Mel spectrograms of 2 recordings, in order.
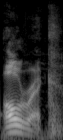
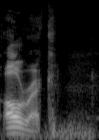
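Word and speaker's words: Ullrich: Lennox Olrich out of Plant City. Actually, Olrich, that's what we'll go with. U L L R I C H. Evidently pronounced Olrich out of Plant City, not very far from Tampa.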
